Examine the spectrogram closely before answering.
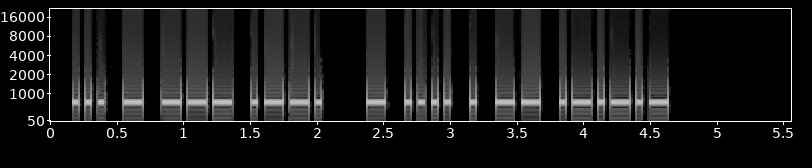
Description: Morse code, heard as a keyed tone, about 25 wpm, 700 Hz. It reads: STOP THEM.
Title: Sentences from Top 1100 Words 25wpm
